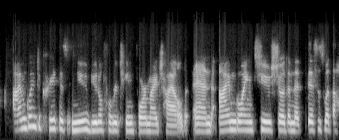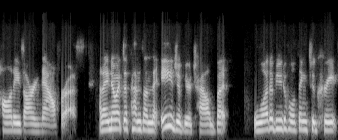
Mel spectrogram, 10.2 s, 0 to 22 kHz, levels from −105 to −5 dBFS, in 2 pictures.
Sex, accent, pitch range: female, American, 185-235 Hz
